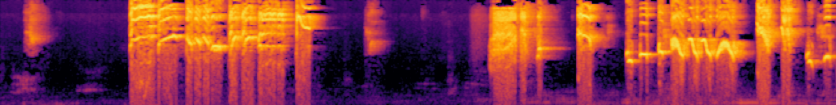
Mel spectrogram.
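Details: Orange-headed thrush lure call to make other birds sing along ('ngeplong'): dense, loud runs of shrill whistles and scratchy notes in two long bursts separated by quiet, with a few isolated faint notes between.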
